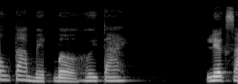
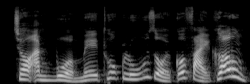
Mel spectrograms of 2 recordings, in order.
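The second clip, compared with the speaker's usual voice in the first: higher, rising irate demand; angry accusation; 4 semitones higher than usual. Acted. Mother accusing son of being bewitched, angry. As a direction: fling the question at him, climbing in pitch.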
